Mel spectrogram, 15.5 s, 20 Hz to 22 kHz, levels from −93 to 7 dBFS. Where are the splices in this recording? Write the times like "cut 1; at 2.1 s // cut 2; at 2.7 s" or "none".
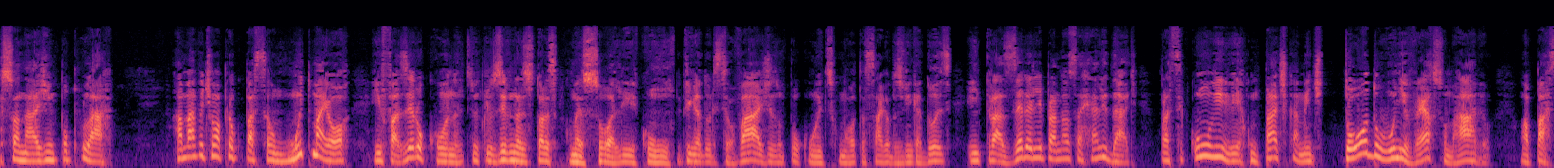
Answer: cut 1; at 1.7 s

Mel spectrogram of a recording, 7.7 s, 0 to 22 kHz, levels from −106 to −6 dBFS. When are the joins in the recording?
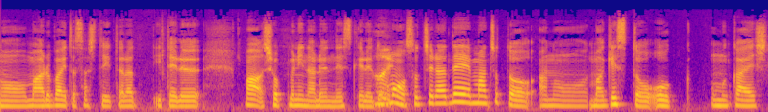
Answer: cut 1; at 5.9 s

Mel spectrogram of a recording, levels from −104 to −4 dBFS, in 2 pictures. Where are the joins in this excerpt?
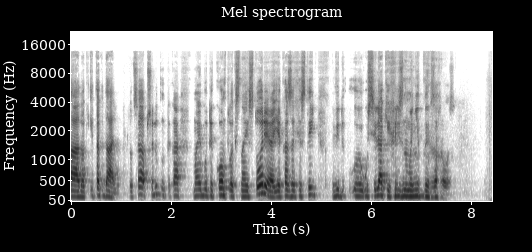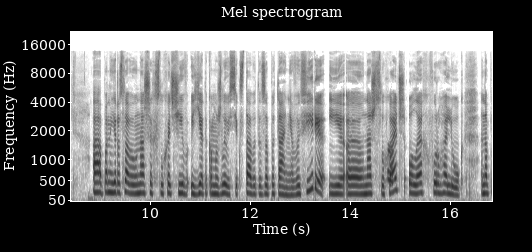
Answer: none

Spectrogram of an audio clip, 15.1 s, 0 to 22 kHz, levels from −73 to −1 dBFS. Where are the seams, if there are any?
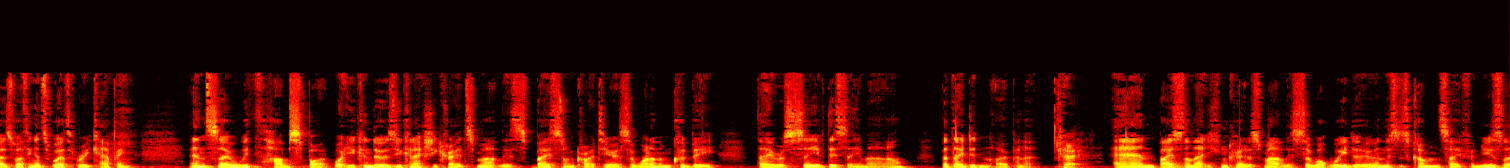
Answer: none

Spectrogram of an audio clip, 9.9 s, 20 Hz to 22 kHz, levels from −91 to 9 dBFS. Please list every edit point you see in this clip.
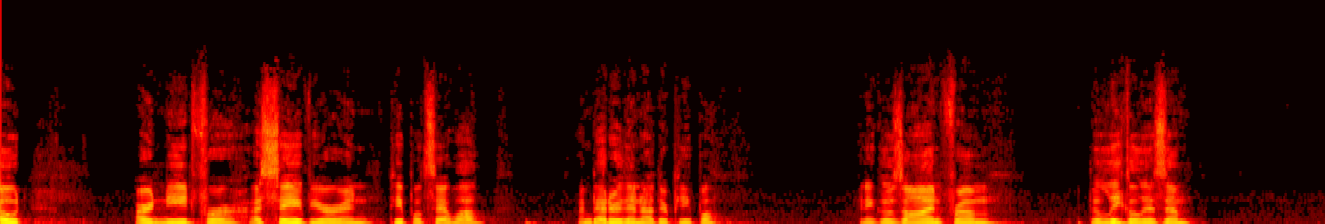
cut 1; at 6.3 s

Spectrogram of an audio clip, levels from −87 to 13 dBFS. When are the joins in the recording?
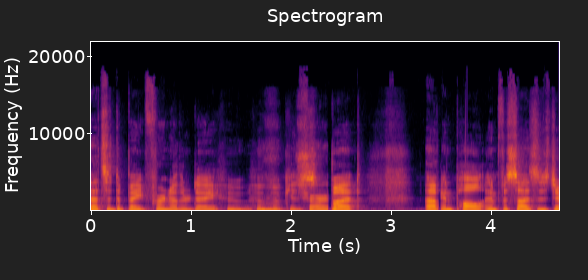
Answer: cut 1; at 2.4 s // cut 2; at 3.5 s

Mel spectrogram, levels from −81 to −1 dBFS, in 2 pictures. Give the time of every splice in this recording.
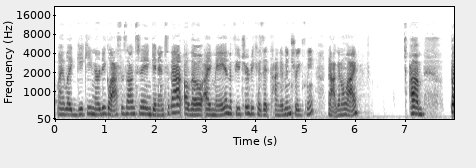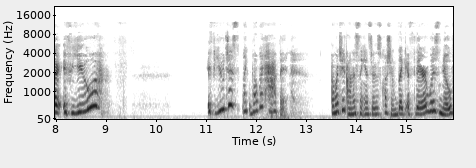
cut 1; at 11.8 s // cut 2; at 13.8 s // cut 3; at 14.8 s

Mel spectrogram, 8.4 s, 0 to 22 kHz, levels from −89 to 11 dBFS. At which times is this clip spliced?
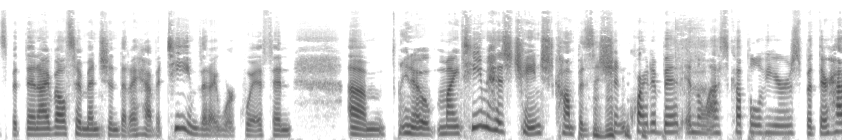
cut 1; at 3.9 s

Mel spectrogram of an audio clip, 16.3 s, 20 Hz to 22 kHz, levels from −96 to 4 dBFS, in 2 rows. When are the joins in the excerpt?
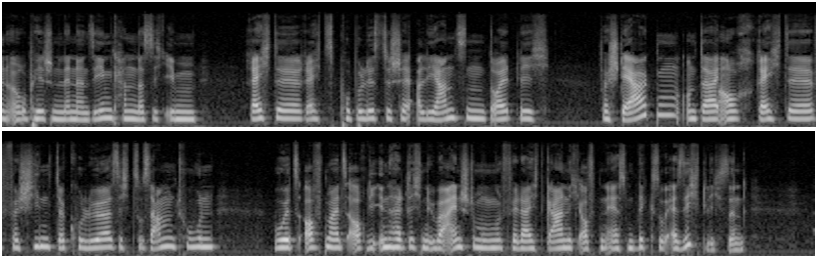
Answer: cut 1; at 7.2 s // cut 2; at 11.8 s

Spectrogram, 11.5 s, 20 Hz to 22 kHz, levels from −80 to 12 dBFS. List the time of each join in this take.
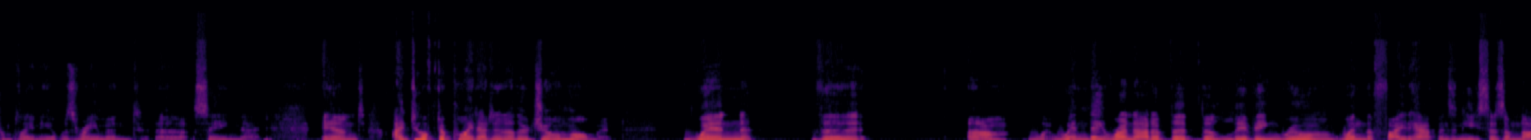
none

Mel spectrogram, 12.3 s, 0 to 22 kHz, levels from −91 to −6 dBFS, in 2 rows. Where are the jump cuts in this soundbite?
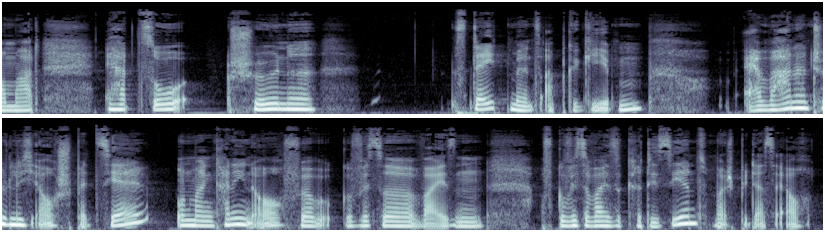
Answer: none

